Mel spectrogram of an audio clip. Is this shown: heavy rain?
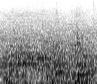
no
